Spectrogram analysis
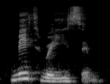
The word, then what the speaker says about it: Mithraism: Mithraism. Mithraism.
